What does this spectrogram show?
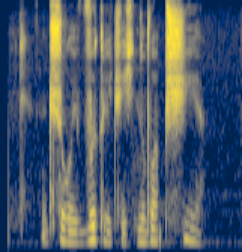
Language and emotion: Russian, angry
